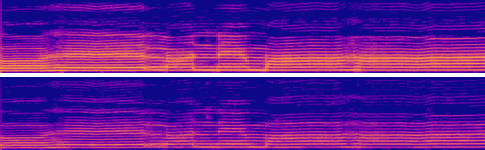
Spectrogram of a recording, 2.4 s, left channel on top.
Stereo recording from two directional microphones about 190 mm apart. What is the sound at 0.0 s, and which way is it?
Mantra, 35° left (ahead or behind).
